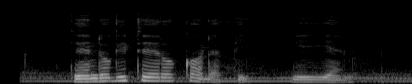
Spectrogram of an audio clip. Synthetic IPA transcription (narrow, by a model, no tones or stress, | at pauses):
kendoɡiteɾokɔdapiɡɪjɛn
